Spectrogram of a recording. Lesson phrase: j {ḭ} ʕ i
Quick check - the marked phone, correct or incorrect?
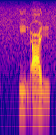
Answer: correct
